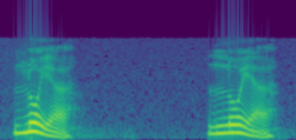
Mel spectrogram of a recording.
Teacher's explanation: And then that second syllable. Basically, when we're pronouncing this word in isolation, not in a sentence, the R doesn't really come into play. It's just that weak schwa. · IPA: /ə/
